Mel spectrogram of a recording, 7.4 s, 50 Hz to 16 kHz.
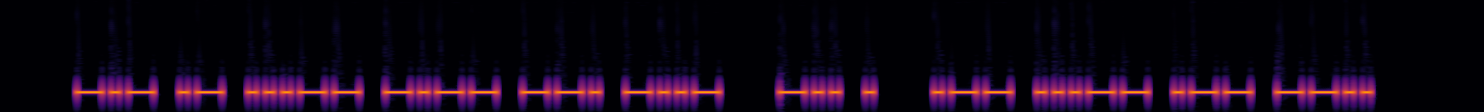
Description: Morse code, heard as a keyed tone, about 28 wpm, 700 Hz. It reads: KA3YGX DE W3WZ
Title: USA Callsign DE Callsign 28wpm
